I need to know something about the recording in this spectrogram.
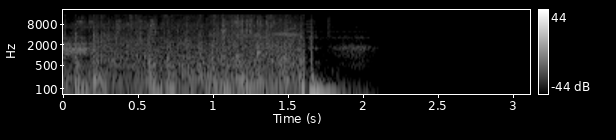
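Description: Wagon wheels rumble over wooden planks.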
